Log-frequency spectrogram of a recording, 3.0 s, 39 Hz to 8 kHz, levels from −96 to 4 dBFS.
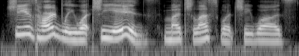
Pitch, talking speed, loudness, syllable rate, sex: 205 Hz, 220 wpm, -17 LUFS, 4.3 syllables/s, female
